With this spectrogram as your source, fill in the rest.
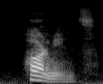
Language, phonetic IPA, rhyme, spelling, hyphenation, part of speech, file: Hungarian, [ˈhɒrmint͡s], -int͡s, harminc, har‧minc, numeral, Hu-harminc.ogg
- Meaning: thirty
